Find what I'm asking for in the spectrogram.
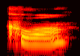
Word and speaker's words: Cool: Well, my name is Elspeth Cool, which is kind of crazy. – It's spelled like C O O L.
